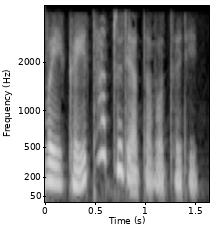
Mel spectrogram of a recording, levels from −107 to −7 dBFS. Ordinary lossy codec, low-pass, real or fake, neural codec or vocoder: AAC, 24 kbps; 3.6 kHz; real; none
